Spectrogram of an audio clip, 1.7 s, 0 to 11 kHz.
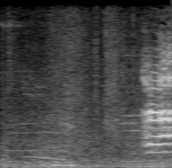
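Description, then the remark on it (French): An infant girl weighing 6 kg bursts into a loud, high-pitched wailing cry at the very end as she is measured for height (66 cm), following a stretch of quiet background and a low adult voice speaking briefly. “Ça l'a fait crier, hein 66, la taille, 66 cm.”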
